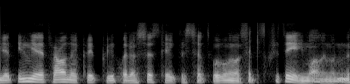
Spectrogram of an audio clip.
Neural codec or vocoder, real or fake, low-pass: codec, 16 kHz, 0.5 kbps, FreqCodec, larger model; fake; 7.2 kHz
